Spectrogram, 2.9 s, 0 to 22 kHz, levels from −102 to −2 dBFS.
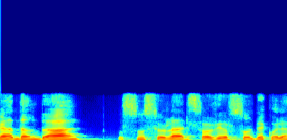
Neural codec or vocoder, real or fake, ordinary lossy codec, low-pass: codec, 16 kHz, 2 kbps, X-Codec, HuBERT features, trained on LibriSpeech; fake; none; 7.2 kHz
